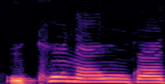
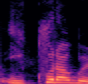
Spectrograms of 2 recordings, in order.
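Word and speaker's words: 行う: 오코나우가 동사의 기본형이고요. 행하다에서 이거 이쿠라고 읽지 않아요.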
